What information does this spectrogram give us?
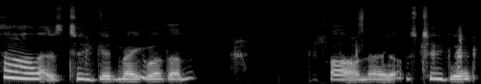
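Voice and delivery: high, loud gushing through laughter; delighted cry-laugh. Real, not acted. Praising while laughing hard.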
